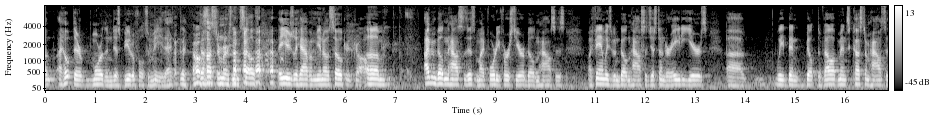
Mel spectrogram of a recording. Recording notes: Live from the Texas Society of Architects 2017 Expo and Convention. Special thanks to Bautex Systems for their generous support of our live recorded episodes at the 2017 TxA Expo & Convention.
